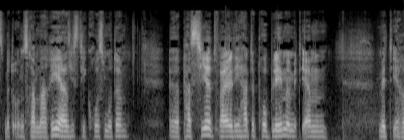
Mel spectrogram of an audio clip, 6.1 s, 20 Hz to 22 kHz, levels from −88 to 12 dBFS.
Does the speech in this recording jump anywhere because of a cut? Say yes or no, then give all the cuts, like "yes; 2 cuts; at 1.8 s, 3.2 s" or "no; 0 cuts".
yes; 1 cut; at 1.0 s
